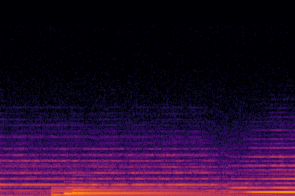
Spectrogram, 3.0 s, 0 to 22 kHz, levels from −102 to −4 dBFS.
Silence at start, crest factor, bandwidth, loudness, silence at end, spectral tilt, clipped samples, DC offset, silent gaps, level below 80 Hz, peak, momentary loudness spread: 0 s; 16 dB; 9 kHz; -37 LUFS; 0 s; -7 dB/octave; under 0.1%; under 0.1%; none; -58 dBFS; -20 dBFS; 14 LU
